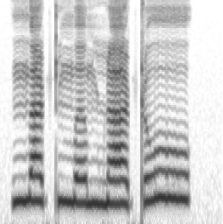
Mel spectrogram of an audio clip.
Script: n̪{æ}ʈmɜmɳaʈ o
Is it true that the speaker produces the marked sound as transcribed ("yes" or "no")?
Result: no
